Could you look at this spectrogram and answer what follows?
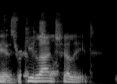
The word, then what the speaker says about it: Gilad Shalit: Gilad Shalit, I'm sure I'm pronouncing his name correctly. – Gilad Shalit, yeah.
